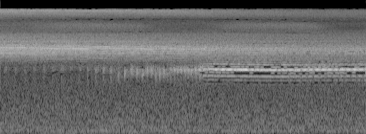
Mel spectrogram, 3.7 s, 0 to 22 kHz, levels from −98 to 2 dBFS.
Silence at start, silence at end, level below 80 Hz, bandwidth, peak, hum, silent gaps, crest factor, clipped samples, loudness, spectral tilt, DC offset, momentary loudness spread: 0 s; 0 s; -60 dBFS; 16.5 kHz; -8 dBFS; none; none; 14 dB; under 0.1%; -20 LUFS; 2 dB/octave; under 0.1%; 3 LU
